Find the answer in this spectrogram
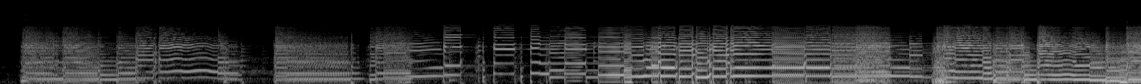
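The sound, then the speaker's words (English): A distorted electric guitar plays through a Hi Power amp into speaker simulation alone, with no power amp emulation. Choppy chords and short riffs with gaps give way to sustained, ringing chords, loud and unaccompanied. “Now I'm going to turn the power amp on the two notes off. Sure. So this is just now speaker simulation. High power going into speaker simulation.”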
